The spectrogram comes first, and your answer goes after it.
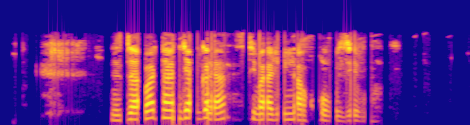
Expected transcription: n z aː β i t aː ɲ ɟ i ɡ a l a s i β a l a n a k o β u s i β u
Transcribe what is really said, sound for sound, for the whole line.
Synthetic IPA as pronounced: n z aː β a t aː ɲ ɟ a ɡ a l a s i β a l i n a k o β u z i β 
